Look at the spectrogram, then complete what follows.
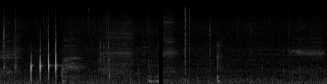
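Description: Pestle pounding chillies in a mortar: a quick run of about four sharp knocks about a second in, then the pounding stops, leaving only a few faint taps.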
